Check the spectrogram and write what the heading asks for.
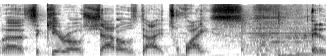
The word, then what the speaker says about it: Sekiro: Yeah, so it's I think it's pronounced Sekiro. I think it's Sekiro.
